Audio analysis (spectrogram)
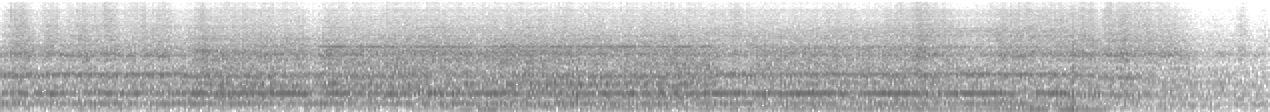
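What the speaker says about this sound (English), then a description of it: "Now the next step is to slice a cut halfway through to the adjustment slider." A bandsaw cuts halfway through a wooden circle-cutting sled as far as its adjustment slider, making a steady close whirring drone with a faint tonal hum that softens near the end, with no voices.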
